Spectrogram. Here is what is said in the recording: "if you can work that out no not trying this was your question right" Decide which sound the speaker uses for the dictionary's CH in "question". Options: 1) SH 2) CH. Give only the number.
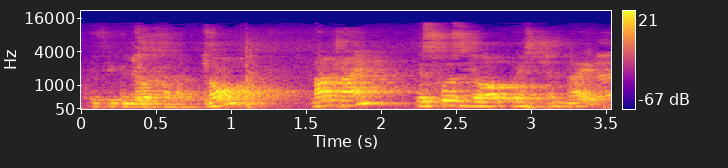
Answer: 2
